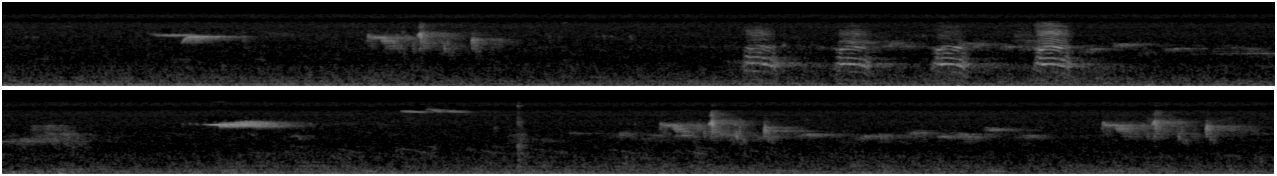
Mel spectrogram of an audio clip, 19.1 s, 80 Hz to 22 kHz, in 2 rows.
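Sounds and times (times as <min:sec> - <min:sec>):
steady low rumble: 0:00.0 - 0:19.0
wild birds chirping and calling: 0:05.6 - 0:08.1.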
